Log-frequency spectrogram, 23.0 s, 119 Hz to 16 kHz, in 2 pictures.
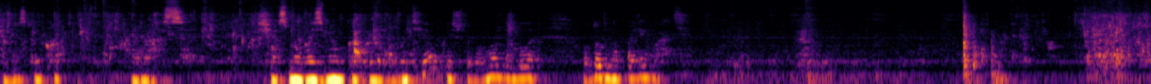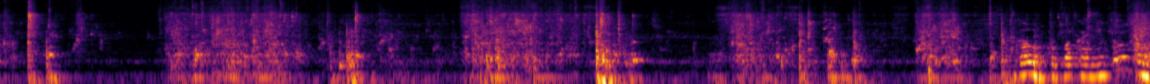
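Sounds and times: water splashing in basin: 0:00.0 - 0:04.4, 0:09.6 - 0:23.0.

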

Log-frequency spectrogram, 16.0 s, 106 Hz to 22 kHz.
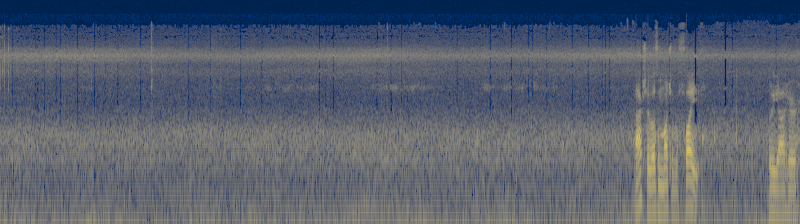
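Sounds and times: high insect trill: 0:00.0 - 0:16.0
faint chirps: 0:04.2 - 0:16.0.

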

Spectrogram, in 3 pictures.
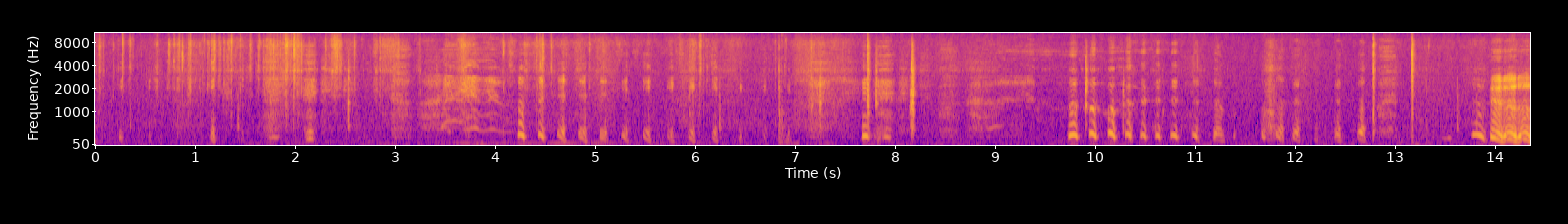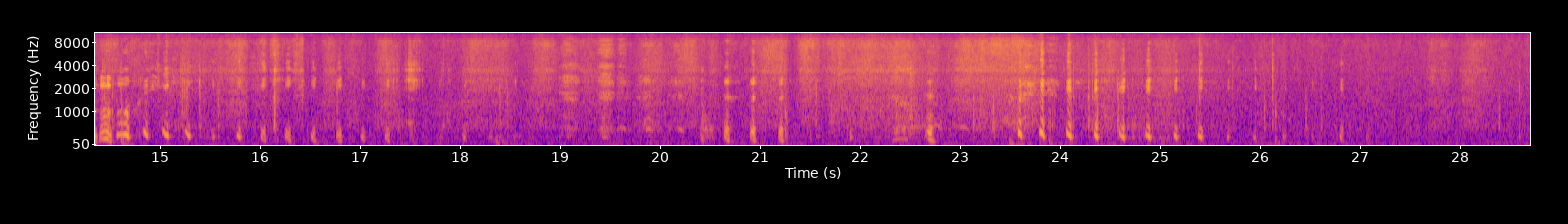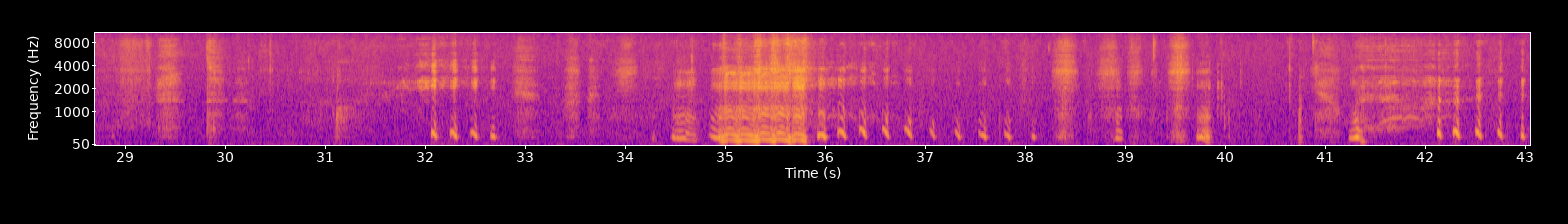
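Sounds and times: man laughing in rapid pulses: 0:03.0 - 0:08.2, 0:08.8 - 0:13.0, 0:13.7 - 0:26.9, 0:31.7 - 0:32.8, 0:34.5 - 0:40.0, 0:41.2 - 0:43.0.

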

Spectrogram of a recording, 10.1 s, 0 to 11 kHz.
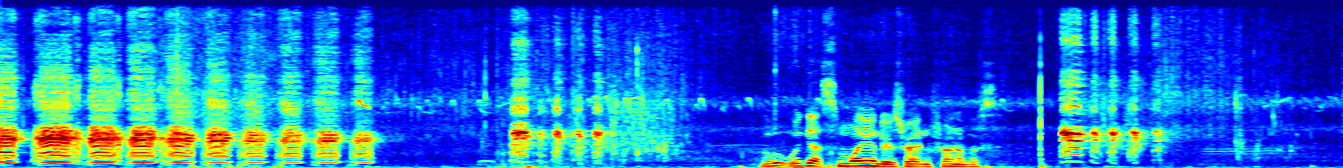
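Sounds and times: duck call quacking: 0:00.0 - 0:02.8, 0:03.8 - 0:04.6, 0:08.0 - 0:08.8.

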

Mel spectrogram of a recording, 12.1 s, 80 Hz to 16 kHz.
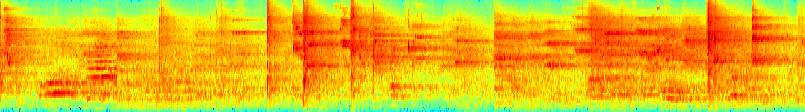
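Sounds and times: racket hitting shuttlecock: 0:03.2 - 0:05.8, 0:10.5 - 0:11.0.

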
